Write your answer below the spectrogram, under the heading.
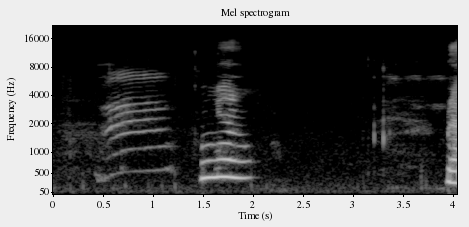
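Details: Pet cat in the hills waking its owner each morning: a softer rising meow, then a loud, sharp one a moment later, and another starting at the close, while a person talks to it nearby.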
